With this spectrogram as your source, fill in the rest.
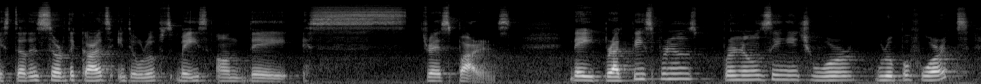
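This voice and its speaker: Reading from her notes, a female teacher lays out a lesson plan of classroom activities in a lowish, dark voice, often breaking off to start over or fix what she said.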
